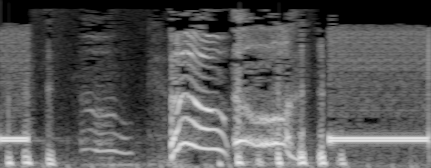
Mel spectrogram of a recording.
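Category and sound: signal or alarm, telephone call ringing unanswered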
